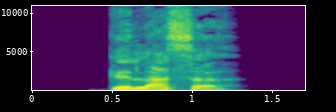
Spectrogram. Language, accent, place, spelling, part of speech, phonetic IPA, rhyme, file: German, Germany, Berlin, Gelasse, noun, [ɡəˈlasə], -asə, De-Gelasse.ogg
- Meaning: nominative/accusative/genitive plural of Gelass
